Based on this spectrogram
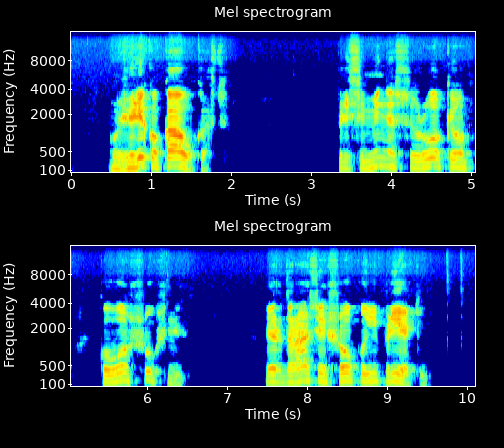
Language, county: Lithuanian, Klaipėda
